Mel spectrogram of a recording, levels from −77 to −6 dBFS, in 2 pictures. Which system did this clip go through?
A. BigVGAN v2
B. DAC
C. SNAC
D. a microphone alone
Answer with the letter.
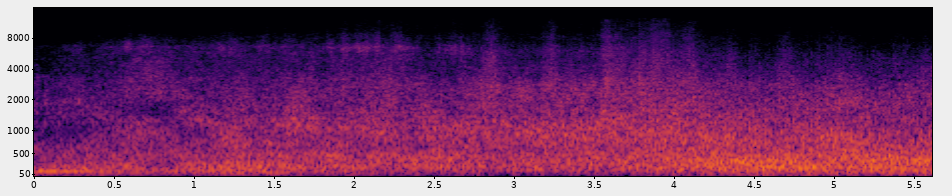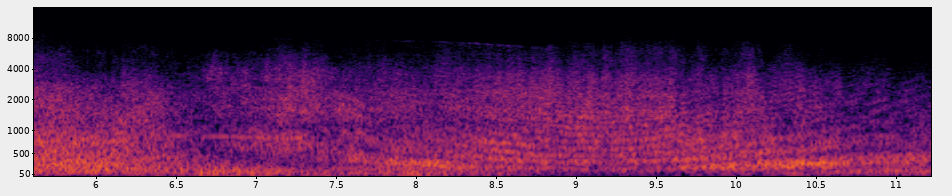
D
